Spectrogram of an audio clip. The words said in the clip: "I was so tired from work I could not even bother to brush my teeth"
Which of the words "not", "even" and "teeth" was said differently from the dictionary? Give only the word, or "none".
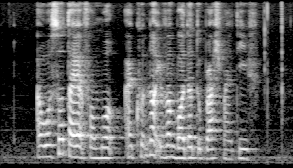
teeth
